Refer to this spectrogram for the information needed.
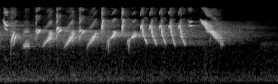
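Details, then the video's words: European goldfinch producing a brisk series of high, downward-slurred chirps in steady rapid succession. The phrase ends with one longer sweeping note and then fades. "singing canary chardonneret song saka kuşu sesi"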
